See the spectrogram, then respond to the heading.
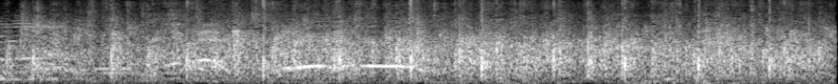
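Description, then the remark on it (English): An audience claps steadily throughout, a dense, even wash of many hands with no pauses, with a few faint whistle-like tones rising briefly above the applause. “It's worth some clapping for sure.”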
